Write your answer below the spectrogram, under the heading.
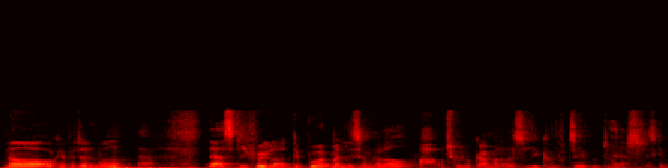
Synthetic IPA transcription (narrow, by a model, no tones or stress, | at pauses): nɔoʊkʰepʰɒ̽d̥enmɔːð̞ˠ | jæælsəd̥ifø̰ːlɐæd̥e̝b̥uɐd̥əmænlisɒ̽mɦæʋæɐð̞ˠɒdesɡ̥ulnɔɡ̥ɶɐmɑ̈ɪdeæl̰t͡ssʰiliːkʰɒ̽mfɒ̥t͡sʰḛːb̥l̩d̥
